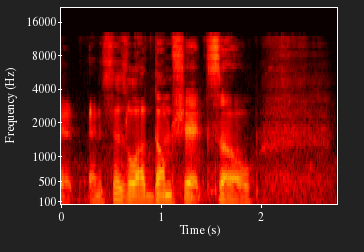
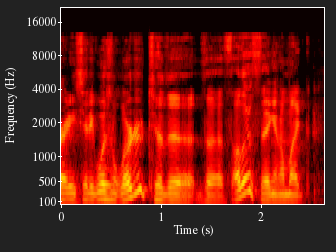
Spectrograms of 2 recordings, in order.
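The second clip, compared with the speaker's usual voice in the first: usual speaking voice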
